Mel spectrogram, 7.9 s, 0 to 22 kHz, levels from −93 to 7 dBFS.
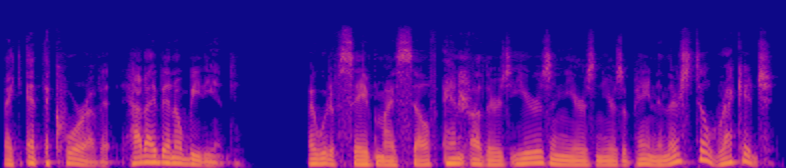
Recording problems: muffled; very; fading above 2.5 kHz

